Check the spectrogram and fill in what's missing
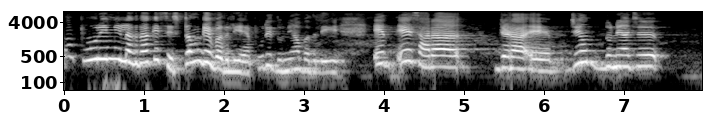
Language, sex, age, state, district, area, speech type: Dogri, female, 45-60, Jammu and Kashmir, Jammu, urban, spontaneous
